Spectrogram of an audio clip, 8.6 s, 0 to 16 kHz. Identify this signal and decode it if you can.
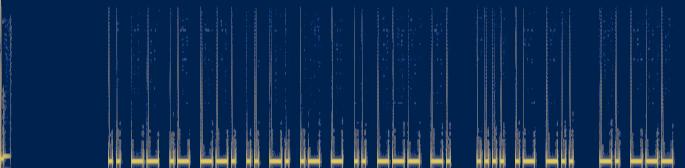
Morse code, heard as a keyed tone, about 25 wpm, 700 Hz. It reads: IMAGINATION HAD NO
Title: Sentences from Top 1300 Words 25wpm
